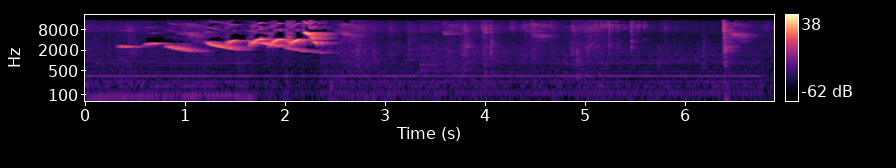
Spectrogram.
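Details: A breeder's double-collared seedeater in tui-tui zel-zel style, recorded 5 December at 8 a.m.: a two-second phrase of quick buzzy notes rising into sharp high slurs, then quiet room noise with a faint click.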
